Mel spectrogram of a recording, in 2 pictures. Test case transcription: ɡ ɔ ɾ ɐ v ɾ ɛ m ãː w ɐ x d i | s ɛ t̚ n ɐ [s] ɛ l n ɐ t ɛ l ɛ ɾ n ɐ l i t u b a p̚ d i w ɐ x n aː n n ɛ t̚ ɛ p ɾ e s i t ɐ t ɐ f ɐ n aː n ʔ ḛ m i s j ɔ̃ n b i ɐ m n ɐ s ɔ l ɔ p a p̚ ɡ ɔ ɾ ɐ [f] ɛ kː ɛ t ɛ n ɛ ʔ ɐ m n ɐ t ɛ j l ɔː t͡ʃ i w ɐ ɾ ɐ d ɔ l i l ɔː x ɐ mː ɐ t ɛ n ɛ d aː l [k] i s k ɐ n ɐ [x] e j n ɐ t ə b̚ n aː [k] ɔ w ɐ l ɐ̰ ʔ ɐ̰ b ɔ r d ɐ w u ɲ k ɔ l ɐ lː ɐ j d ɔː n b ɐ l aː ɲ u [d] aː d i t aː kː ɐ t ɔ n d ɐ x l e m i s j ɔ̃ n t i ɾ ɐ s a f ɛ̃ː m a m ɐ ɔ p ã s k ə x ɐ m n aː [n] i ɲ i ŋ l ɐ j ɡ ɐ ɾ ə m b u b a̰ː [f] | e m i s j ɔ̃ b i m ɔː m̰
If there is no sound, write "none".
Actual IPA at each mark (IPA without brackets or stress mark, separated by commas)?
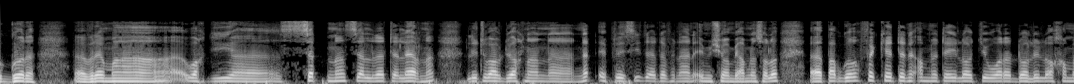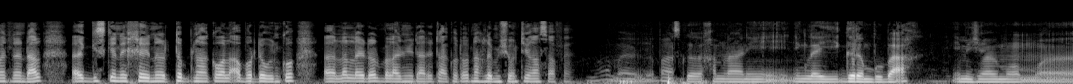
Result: s, f, ɡ, x, k, d, n, x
